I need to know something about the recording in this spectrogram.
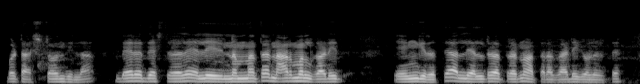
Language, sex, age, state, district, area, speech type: Kannada, male, 30-45, Karnataka, Bangalore Rural, rural, spontaneous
